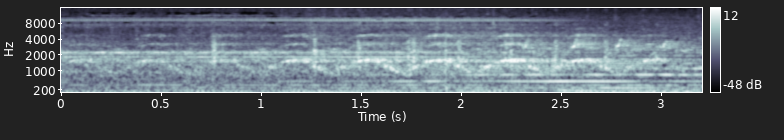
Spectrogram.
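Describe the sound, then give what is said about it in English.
An emergency vehicle siren wails in repeated rising and falling sweeps, fairly loud and steady, over a low rumble of engine and road noise, with no one speaking. “The siren stopped, and I just sunk again.”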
